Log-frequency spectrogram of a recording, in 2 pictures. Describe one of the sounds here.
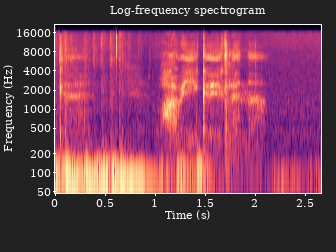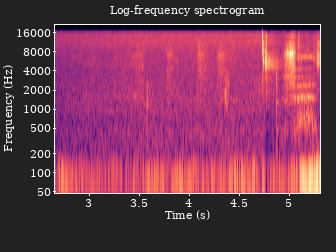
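A young man whispers close to a microphone.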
